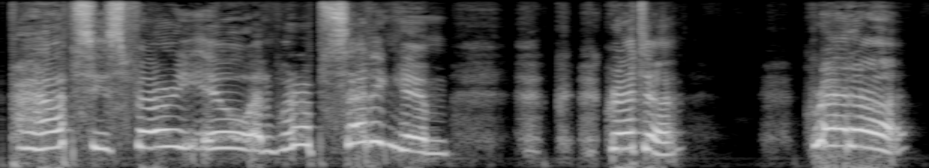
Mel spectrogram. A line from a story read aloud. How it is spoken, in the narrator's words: she yelled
